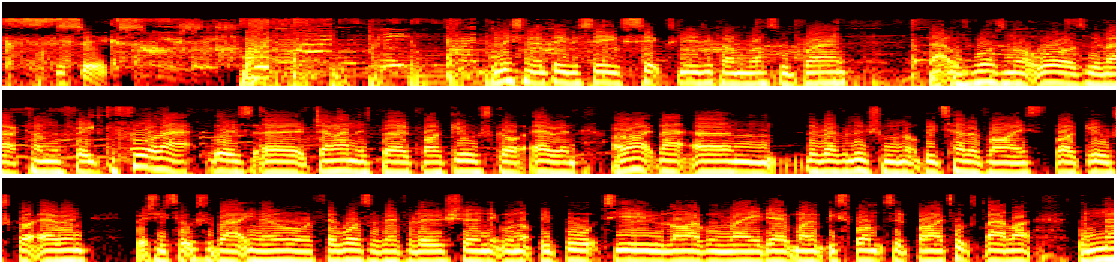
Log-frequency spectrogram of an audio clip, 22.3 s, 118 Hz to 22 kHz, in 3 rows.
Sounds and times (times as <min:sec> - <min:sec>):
Speech: 0:00.0 - 0:01.5, 0:03.2 - 0:05.6, 0:06.2 - 0:22.2.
